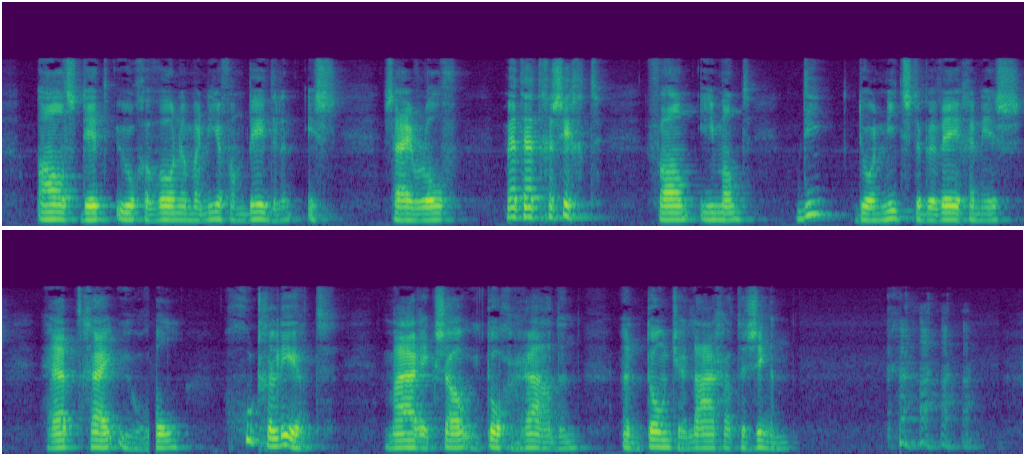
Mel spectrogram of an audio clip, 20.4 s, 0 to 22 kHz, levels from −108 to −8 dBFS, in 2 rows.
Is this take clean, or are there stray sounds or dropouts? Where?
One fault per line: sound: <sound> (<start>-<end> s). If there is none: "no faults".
sound: dropout (11.7-11.8 s)
sound: laugh (19.1-20.1 s)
